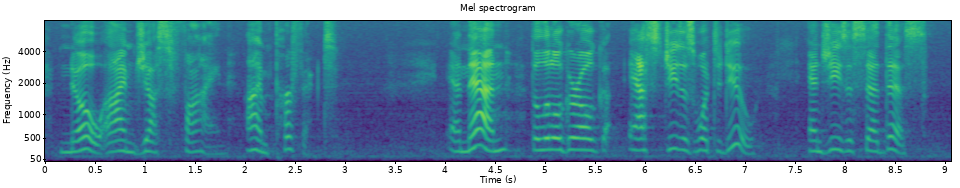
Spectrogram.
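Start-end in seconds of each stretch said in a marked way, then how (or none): 0.2-2.9 mock-smug, lower and slower. Retelling a story where an atheist answers an offer of prayer: mock-smug. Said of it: "the atheist was real smug".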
